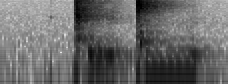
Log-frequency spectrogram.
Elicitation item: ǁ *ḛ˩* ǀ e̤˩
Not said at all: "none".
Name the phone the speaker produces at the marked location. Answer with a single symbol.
ḛ˩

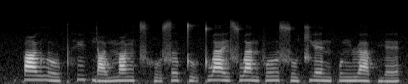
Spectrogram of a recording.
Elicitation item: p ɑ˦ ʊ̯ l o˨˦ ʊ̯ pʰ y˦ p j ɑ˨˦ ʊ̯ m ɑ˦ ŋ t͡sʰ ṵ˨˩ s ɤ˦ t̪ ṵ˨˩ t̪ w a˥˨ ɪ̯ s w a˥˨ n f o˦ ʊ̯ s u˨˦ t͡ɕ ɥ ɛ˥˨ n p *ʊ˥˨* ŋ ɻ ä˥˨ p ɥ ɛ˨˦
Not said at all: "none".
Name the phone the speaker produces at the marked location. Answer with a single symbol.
ʊ˦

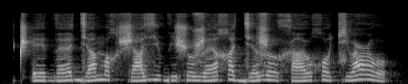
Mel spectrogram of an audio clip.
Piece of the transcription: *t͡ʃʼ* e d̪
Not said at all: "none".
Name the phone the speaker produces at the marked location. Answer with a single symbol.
t͡ʃʼ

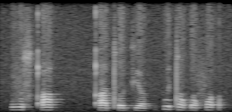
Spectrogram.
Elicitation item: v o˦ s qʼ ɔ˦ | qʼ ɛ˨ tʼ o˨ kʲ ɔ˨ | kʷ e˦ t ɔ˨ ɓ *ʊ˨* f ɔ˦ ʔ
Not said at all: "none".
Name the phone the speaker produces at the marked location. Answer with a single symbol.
ɔ˨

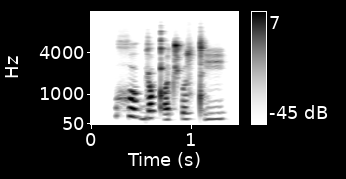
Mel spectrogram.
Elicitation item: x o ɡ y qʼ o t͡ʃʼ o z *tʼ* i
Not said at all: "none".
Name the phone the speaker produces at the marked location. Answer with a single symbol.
tʼ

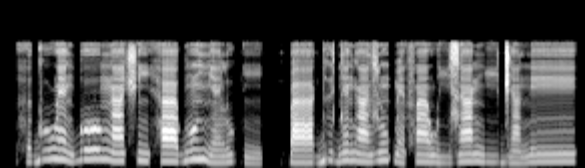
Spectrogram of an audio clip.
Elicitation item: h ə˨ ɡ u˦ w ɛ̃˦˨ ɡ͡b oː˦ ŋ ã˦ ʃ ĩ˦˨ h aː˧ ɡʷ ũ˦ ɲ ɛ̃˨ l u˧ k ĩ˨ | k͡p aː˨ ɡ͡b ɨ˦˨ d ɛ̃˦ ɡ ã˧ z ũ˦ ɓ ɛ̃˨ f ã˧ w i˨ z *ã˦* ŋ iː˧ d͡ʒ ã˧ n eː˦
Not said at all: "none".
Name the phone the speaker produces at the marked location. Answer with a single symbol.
ã˦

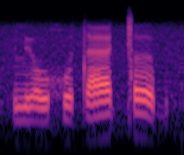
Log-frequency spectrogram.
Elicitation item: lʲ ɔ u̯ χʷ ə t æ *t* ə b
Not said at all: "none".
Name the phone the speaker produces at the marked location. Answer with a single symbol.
ǀ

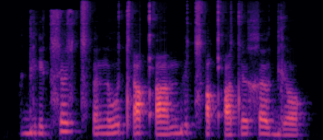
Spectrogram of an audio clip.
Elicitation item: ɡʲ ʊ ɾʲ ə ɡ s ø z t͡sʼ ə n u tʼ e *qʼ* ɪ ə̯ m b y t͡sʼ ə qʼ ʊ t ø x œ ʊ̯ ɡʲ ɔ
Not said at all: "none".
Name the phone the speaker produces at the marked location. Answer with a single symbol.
qʼ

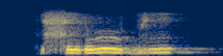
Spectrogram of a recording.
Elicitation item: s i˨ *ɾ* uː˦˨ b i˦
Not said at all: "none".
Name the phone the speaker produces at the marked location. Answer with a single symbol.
ɾ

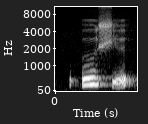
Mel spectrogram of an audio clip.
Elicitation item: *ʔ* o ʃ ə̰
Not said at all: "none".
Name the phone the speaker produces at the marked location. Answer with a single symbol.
ʔ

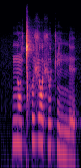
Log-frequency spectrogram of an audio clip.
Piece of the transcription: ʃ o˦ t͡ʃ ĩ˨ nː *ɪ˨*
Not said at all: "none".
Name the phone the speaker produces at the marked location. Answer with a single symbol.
ɪ˨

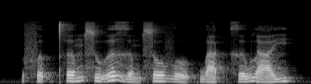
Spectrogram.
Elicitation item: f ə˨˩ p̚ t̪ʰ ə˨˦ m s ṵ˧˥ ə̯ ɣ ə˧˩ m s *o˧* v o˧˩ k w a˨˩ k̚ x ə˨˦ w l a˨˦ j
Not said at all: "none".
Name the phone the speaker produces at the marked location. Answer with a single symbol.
o˧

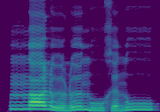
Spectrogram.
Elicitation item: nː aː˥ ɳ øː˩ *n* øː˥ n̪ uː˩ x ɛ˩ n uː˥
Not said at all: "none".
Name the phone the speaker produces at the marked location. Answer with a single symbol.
ɳ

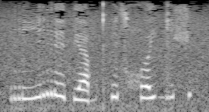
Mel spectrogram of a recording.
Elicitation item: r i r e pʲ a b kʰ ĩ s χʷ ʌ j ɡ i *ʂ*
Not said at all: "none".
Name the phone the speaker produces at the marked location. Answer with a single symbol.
ʃ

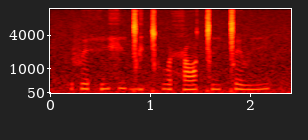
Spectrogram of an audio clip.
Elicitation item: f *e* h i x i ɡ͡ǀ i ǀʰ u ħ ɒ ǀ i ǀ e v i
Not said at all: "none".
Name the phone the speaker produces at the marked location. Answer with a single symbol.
e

